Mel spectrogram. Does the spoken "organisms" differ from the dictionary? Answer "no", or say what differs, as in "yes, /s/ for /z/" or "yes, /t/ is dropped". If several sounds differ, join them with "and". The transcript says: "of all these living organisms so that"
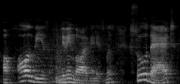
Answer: no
